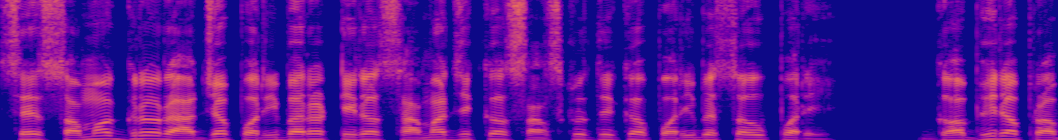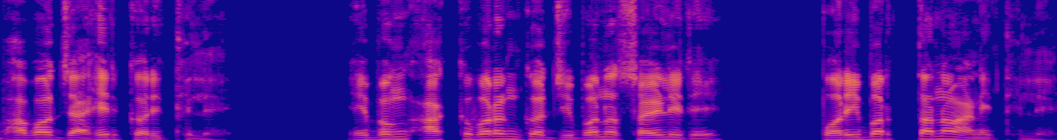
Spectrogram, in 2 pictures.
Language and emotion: Odia, neutral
